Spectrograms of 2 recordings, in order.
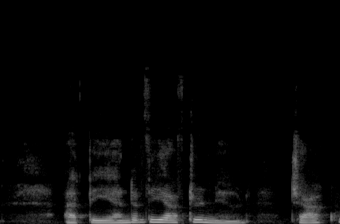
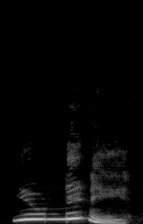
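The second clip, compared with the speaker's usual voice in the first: exasperated sigh; 10 dB louder than usual. Acted. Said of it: "sighed his mother".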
